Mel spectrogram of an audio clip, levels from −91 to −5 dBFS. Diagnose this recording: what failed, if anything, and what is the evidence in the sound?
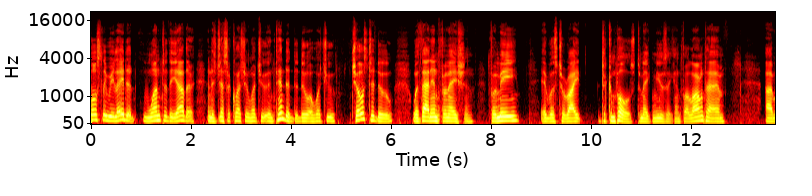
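Nothing in the recording points to a failure at any stage of the chain, since the signal holds steady and continuous throughout with no audible break, distortion or level disturbance.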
